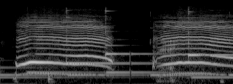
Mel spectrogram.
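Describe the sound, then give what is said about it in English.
A man imitates a baby crying in a tantrum with his voice: two long, loud, wailing cries with a nasal, bleating quality and a short gap between them. “I'm going to throw a right tantrum now”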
